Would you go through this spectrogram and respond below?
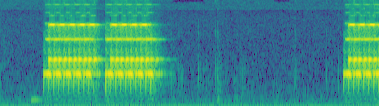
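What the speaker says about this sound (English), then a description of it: "excuse my phone going off there in the background" A telephone rings in a room during a live broadcast: two loud, steady electronic trills close together, a pause, then a third trill starting.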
